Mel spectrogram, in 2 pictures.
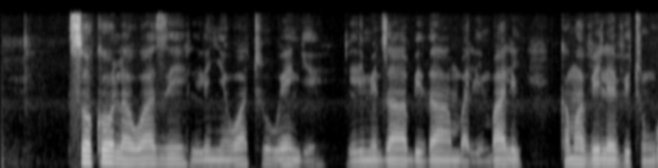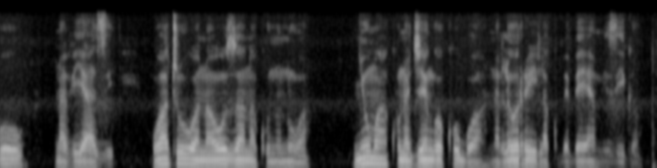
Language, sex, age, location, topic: Swahili, female, 36-49, Nairobi, finance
